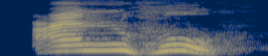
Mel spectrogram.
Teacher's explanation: عن پہ اظہار ہو رہا ہے، نون ساکن کے بعد ہا حروف ہلکی میں سے آ گیا ہے تو ادھر اظہار ہے، لفظ کو ہم نے ظاہر کر کے پڑھنا ہے، چھپانا نہیں ہے۔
